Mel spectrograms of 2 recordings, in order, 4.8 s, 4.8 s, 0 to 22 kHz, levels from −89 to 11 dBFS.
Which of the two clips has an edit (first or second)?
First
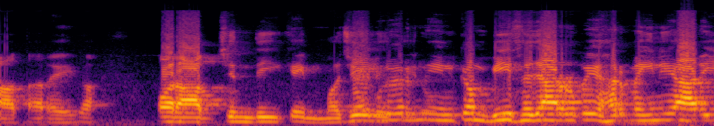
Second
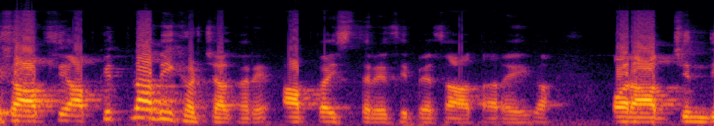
first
